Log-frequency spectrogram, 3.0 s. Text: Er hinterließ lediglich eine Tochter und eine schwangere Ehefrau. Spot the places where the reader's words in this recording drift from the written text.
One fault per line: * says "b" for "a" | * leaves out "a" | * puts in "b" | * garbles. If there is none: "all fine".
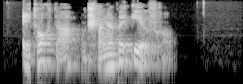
* leaves out "hinterließ lediglich eine"
* leaves out "eine"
